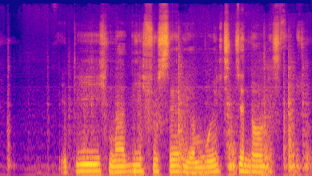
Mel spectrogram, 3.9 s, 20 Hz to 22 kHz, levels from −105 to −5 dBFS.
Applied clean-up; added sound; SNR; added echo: neural mask model RNNoise.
